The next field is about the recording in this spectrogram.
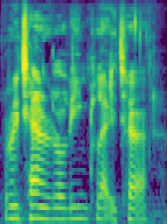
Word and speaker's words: Linklater: Parece que estoy pero es así. Richard Linklater. Es así, lo pronuncio.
